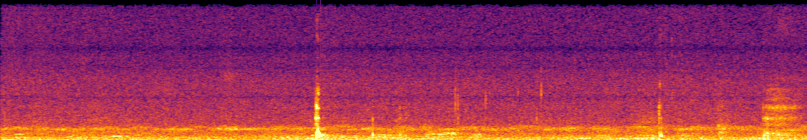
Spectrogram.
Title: Hiccups after breakfast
